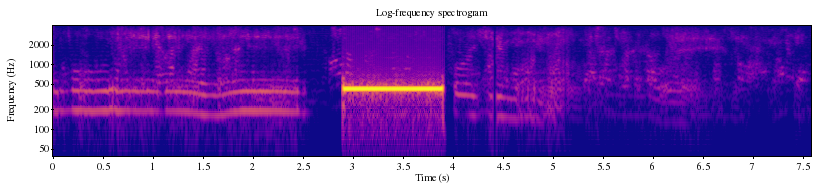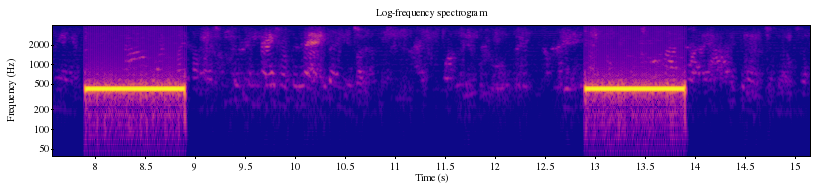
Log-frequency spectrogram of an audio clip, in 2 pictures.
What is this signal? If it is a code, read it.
Ringback tone (Europe, 425 Hz), with speech.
